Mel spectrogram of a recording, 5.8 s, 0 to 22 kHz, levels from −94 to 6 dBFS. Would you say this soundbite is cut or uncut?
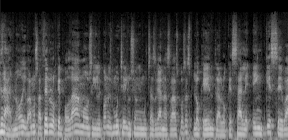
cut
